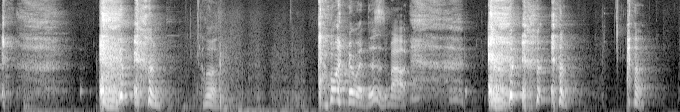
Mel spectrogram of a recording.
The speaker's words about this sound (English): Oh no, I might go into one of my coughing fits.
